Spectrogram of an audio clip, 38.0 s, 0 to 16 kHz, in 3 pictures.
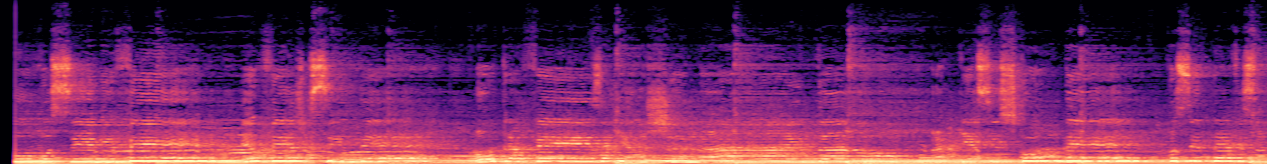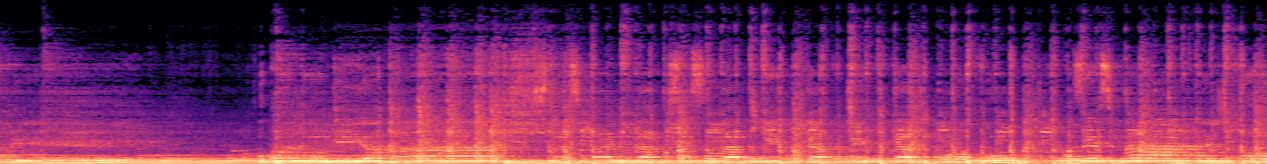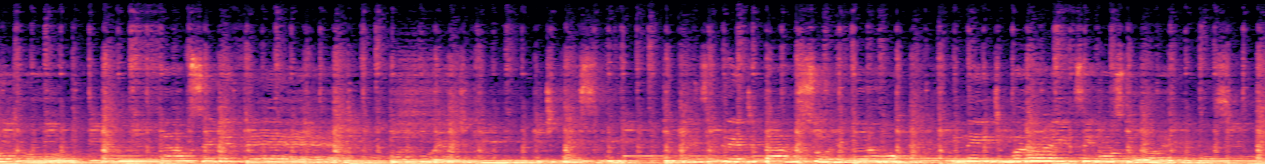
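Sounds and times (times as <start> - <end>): person singing with live band: 0.2 - 37.9
bright rhythmic percussion: 15.4 - 37.9.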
